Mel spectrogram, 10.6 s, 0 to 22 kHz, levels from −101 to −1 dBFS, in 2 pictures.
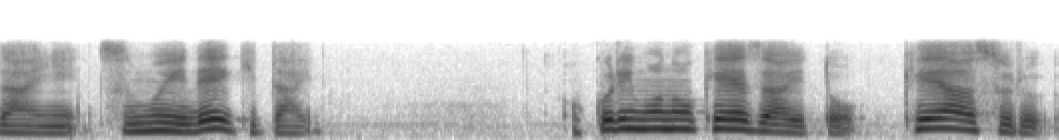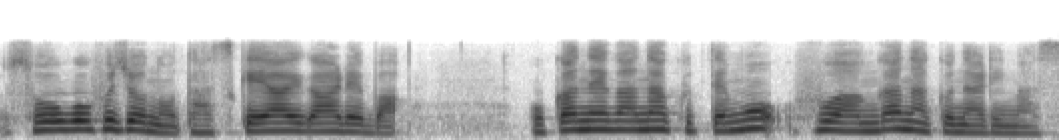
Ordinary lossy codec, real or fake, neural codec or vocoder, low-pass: Opus, 24 kbps; real; none; 7.2 kHz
